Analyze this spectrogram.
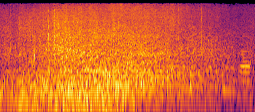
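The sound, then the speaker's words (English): Ocean waves crash against rocks on a shore during a rising tide, in a loud, continuous roar of surf, with gusty wind buffeting the microphone, the wash easing slightly toward the end. “Eventually, the carcass is tied off with some green rope to prevent it from being carried away by the waves, which crash against the rocks, soaking some of the necropsy team.”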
